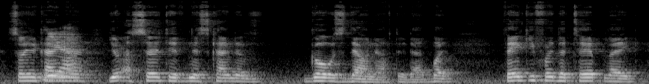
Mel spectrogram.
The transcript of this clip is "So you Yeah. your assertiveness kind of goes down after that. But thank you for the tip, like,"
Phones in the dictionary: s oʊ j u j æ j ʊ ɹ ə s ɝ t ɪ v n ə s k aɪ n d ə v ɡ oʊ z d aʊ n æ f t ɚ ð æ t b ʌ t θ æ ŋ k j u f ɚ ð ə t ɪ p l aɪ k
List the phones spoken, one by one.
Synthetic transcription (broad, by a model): s oʊ j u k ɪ j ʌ ɹ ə s ɝ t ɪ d n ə s k aɪ n d ə v ɡ oʊ z d aʊ n æ f t ɚ ð æ t b ʌ t θ æ ŋ k j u f ɚ ð ə t ɪ p l aɪ k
